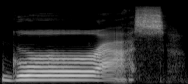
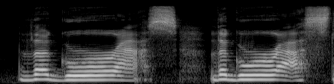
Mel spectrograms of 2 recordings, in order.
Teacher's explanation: in American English, we often call this the colored R because it's very strong.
